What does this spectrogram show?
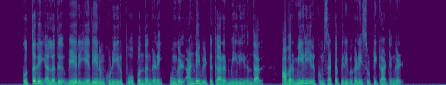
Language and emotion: Tamil, neutral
